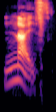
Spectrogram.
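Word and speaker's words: nice: बनाते हैं ठीक है ई लास्ट वाला हमारा क्या रहेगा साइलेंट रहेगा ठीक है तो इसे हम क्या पढ़ेंगे नाइस इसको हम पढ़ेंगे नाइस ठीक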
